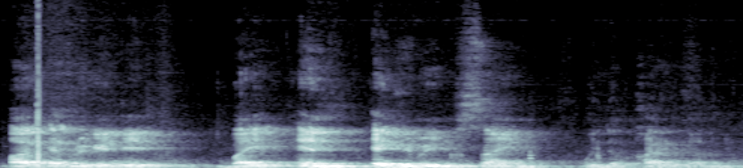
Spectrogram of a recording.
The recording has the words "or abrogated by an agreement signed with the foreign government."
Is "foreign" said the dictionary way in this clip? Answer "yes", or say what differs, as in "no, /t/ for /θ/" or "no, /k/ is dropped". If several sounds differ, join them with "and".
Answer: no, /p/ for /f/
